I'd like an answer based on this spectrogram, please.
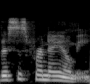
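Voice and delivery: ordinary talk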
